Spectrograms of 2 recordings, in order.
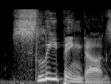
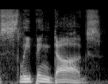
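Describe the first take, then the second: First: The stress is on the word Sleeping. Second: The stress is on the word Dogs. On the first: The speaker calls it wrong. "puts the emphasis on sleeping" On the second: The speaker calls it right. "instead of"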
